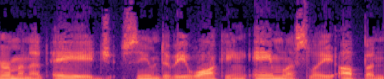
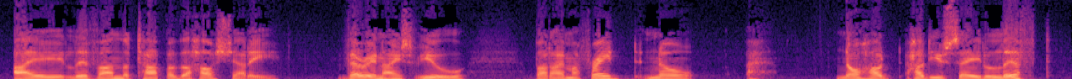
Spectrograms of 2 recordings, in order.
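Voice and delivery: put-on higher voice with a French accent; a flirty French streetwalker; 7 semitones higher than usual. A narrator's reading. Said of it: "unmistakable French accent".

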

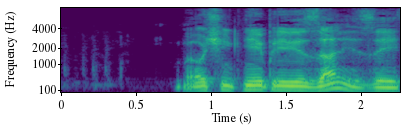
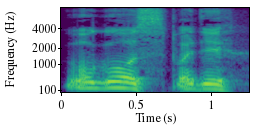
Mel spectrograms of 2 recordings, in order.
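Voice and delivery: moan; 6 semitones higher, 3 dB louder, slower than usual. Acted. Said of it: "простонала Наташа".

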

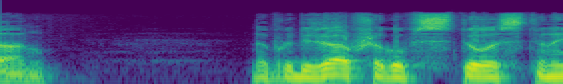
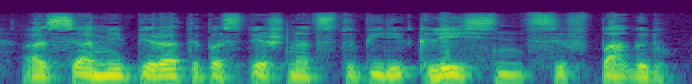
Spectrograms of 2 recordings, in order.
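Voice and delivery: ordinary delivery, nothing marked

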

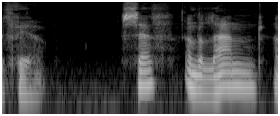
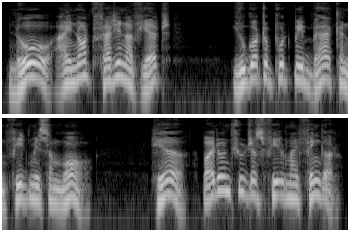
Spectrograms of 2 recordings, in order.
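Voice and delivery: higher, louder mocking husband; sarcastic retort; 5 semitones higher, 4 dB louder than usual. A narrator's reading. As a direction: jeer at her, sarcastic and loud.

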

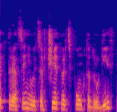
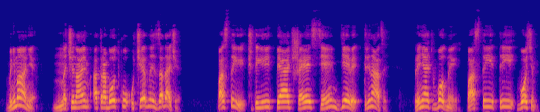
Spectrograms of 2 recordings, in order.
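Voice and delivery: loudspeaker voice; 8 semitones higher than usual. Acted. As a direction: bark orders through a PA system. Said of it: "из громкоговорителей под большими мониторами послышались его команды". (команды через громкоговоритель)

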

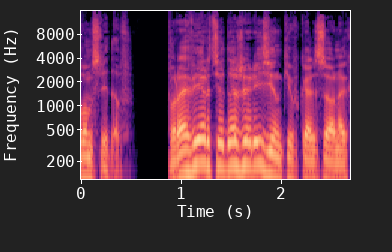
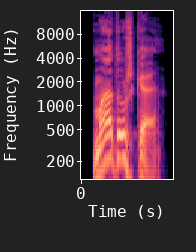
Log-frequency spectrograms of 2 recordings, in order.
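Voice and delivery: shouting; 5 semitones higher, 4 dB louder than usual. Acted. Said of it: "снова прокричал Костенко".

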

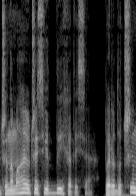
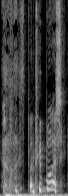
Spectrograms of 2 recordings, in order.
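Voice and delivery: laughing cry; 13 semitones higher, 5 dB louder than usual. Acted. Repeated exclamation.

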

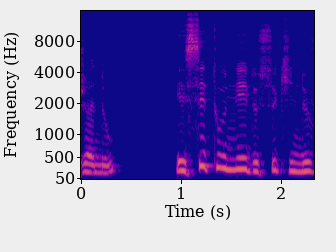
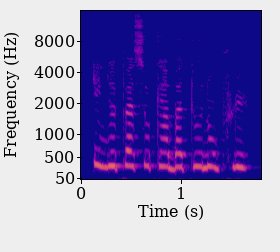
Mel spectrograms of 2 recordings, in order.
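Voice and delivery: put-on little girl Margot; 7 semitones higher than usual. A narrator's reading. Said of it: "renchérit Margot".

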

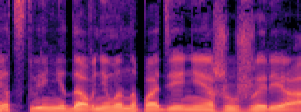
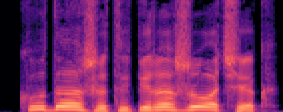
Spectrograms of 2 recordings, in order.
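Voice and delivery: higher, teasing purr; 7 semitones higher, 3 dB louder than usual. A narrator's reading. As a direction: purr it like a cat toying with prey. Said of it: "промурлыкала она".

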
